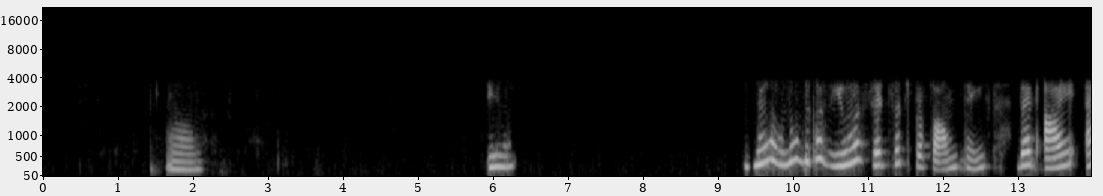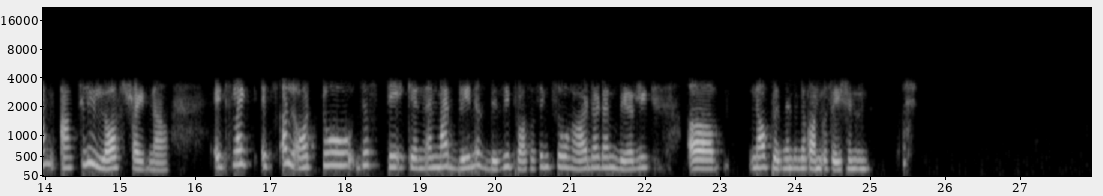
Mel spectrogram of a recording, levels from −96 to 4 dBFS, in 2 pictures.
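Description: Throughout, the speech carries G.729 codec damage. The band runs only from about 150 Hz to 3.5 kHz, so it sounds thin. The coder rebuilds each frame from a filter, pitch and a few pulses. That leaves a plainly rough, synthetic edge, which fits an 8 kbit/s coder.

At 18.68 s, about 30 ms of audio goes missing, which points to a single lost packet. This is VoIP packet loss concealed by the speech codec. The decoder repeats its last pitch and filter and fades them. The result is a brief stretched smear that stays weak until 18.78 s, just before "in and my".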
